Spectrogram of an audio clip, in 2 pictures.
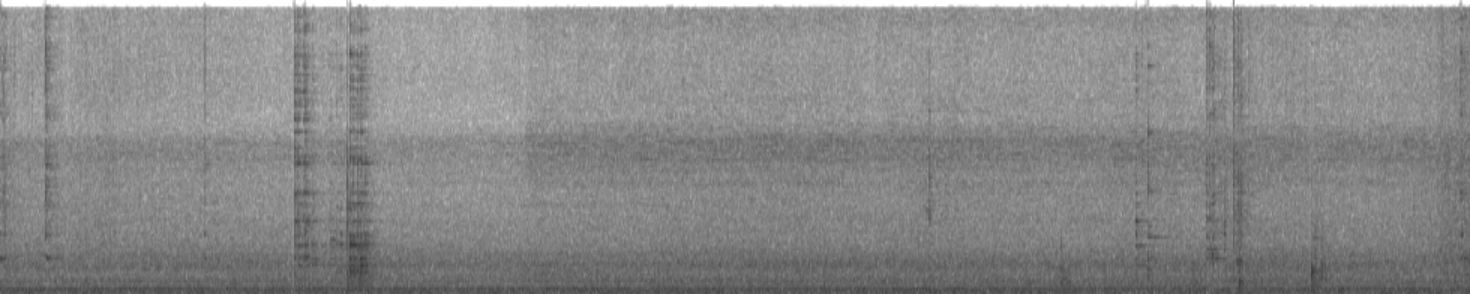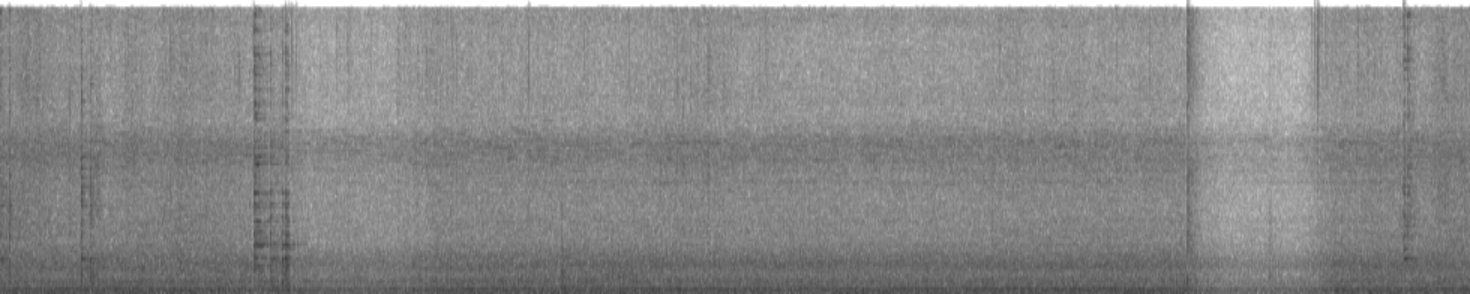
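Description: Green bell pepper stir-frying in a stainless steel wok over a high gas flame: a steady sizzle, with a metal spatula scraping and clanking against the wok now and then. The sizzle dips briefly near the end.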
